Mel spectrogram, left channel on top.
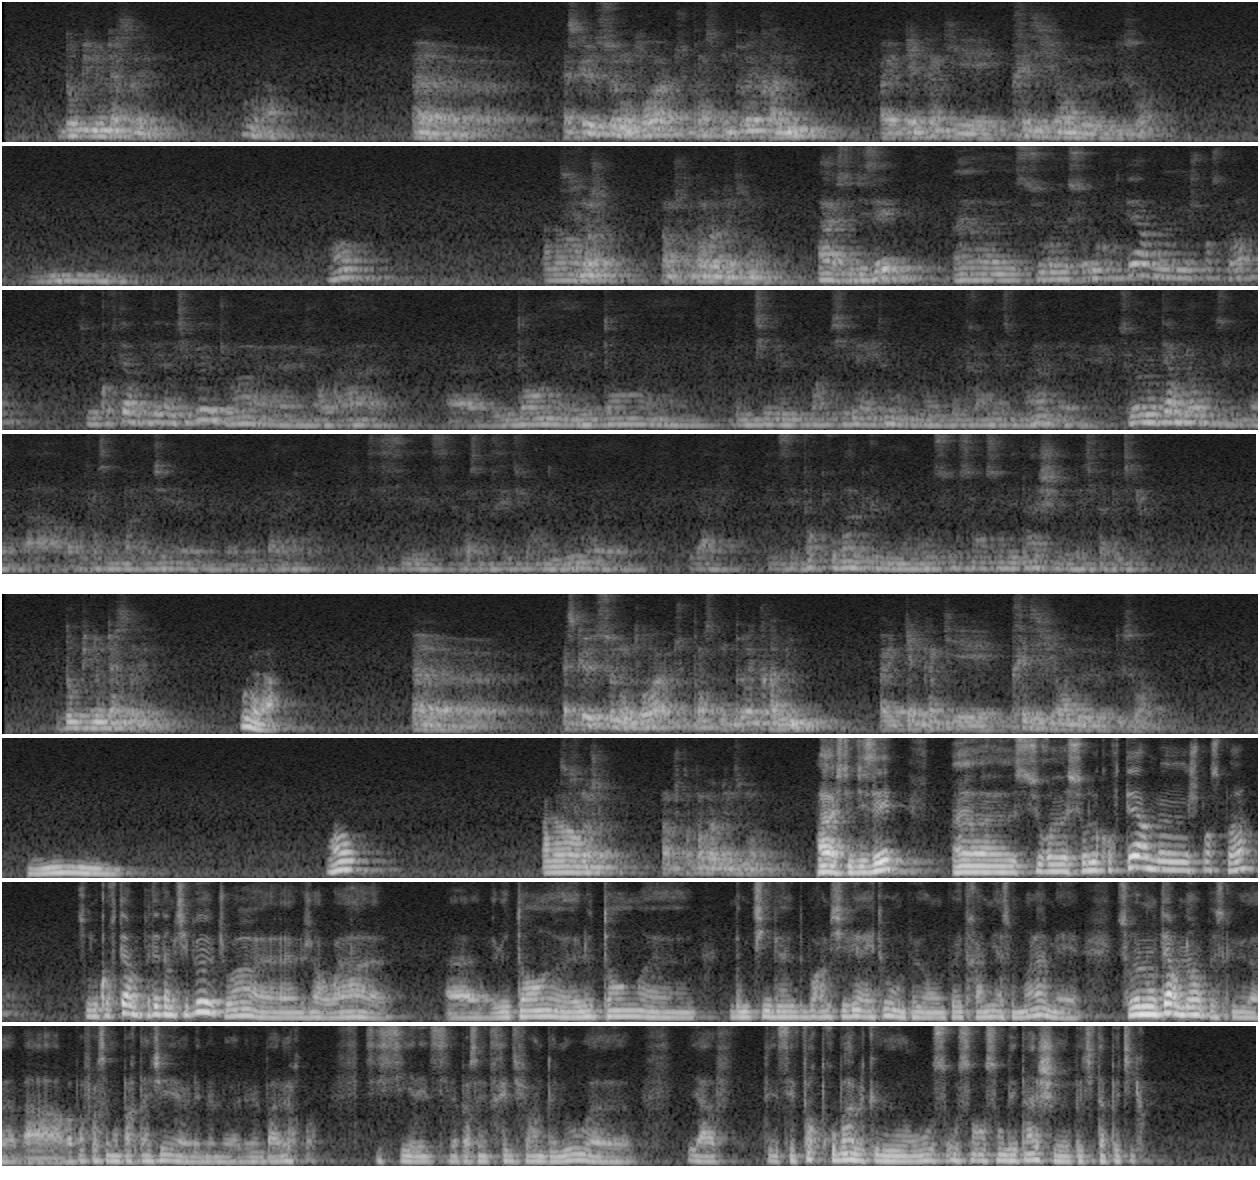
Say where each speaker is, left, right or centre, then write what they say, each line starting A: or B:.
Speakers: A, on the right (about 20°); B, on the right (about 40°).
A: d'opinion personnelle.
B: Ouh là là.
A: Euh, est-ce que selon toi, tu penses qu'on peut être ami avec quelqu'un qui est très différent de, de soi.
B: Hmm. Bon, alors,
A: Excuse-moi, je t'entends je t'entends pas bien, dis-moi.
B: Ah, je te disais, euh, sur, euh, sur le court terme, euh, je pense pas. Sur le court terme, peut-être un petit peu, tu vois, euh, genre voilà, euh, euh, le temps, euh, le temps euh, d'un petit, de, de boire un petit verre et tout, on peut, on peut être amis à ce moment-là, mais sur le long terme, non, parce que euh, bah, on va pas forcément partager euh, les mêmes, les mêmes valeurs, quoi. Si, si, elle est- si la personne est très différente de nous, euh, il y a- c'est fort probable qu'on on, s- on s'en on s'en détache euh, petit à petit, quoi,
